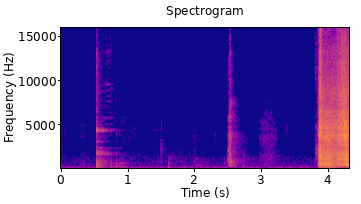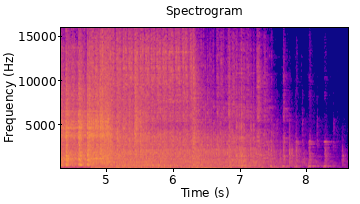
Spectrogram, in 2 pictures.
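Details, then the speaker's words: Generac GP17500 17,500 W portable generator (model 0057351), bought non-running and never heard running by the seller; after fuel starts flowing, clicks, then it catches with a roar but sags and fades, not reaching speed or making power; spark, timing and compression confirmed. "Uh, the engine it kind of ran, you know, it ran a little bit at least under its own power. Uh, but it didn't get up to speed."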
